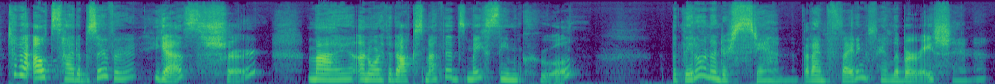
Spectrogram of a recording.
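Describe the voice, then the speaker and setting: Slow, grandiose female cult leader, played by an actress. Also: on the high side, expressive. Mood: self-righteous. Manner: pompous, articulate, condescendingly persuasive. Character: charismatic, grandiose female cult leader, smugly menacing captor. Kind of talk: scripted dramatic audio roleplay monologue.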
